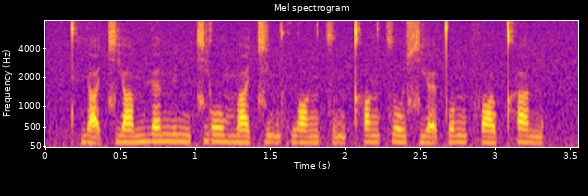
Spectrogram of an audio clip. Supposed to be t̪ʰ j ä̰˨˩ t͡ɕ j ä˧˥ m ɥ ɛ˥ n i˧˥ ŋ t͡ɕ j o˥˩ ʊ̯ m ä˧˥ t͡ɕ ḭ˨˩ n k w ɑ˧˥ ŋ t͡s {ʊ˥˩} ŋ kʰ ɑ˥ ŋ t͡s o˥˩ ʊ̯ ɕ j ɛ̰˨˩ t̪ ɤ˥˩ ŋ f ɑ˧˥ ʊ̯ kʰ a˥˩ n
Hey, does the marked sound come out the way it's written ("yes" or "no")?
no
